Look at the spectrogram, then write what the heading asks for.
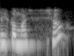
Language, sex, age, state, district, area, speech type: Kashmiri, female, 30-45, Jammu and Kashmir, Bandipora, rural, conversation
